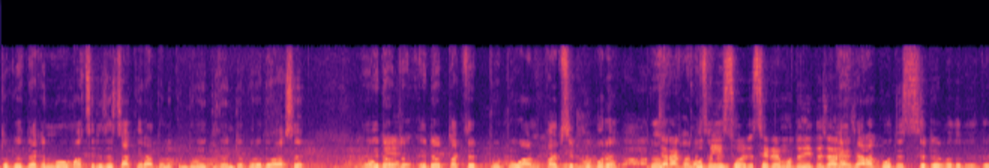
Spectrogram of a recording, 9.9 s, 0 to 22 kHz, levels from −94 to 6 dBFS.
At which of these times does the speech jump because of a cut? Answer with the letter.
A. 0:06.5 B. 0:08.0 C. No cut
A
